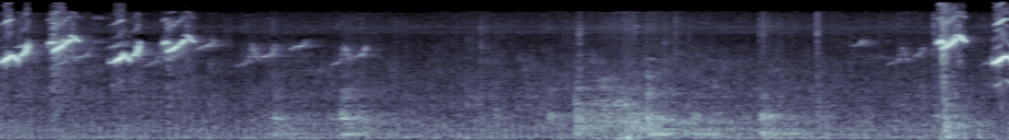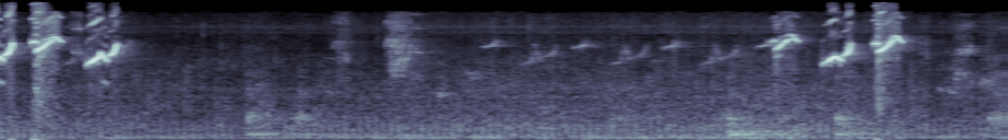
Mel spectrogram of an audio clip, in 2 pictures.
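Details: Wild cinereous tit singing sharply and vigorously in 'besetan' style: three separate bursts of rapid, high, two-note whistled phrases, each note rising then falling, over soft background rustling.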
